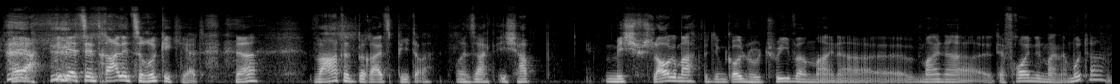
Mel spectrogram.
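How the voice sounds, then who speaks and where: A man's voice: mid-range voice, normal speed, vocal fry, a bit bright. A man co-hosting a podcast in casual, conversational discussion of a story. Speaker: podcast co-host. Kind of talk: casual discussion of an audio drama episode.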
